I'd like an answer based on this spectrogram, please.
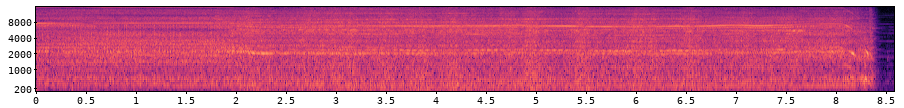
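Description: Milwaukee M18 Fuel cordless metal-cutting circular saw cutting through 1.5-inch square steel tubing with a 1/16-inch wall: a steady high whine over the noise of the cut, winding down and stopping near the end.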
